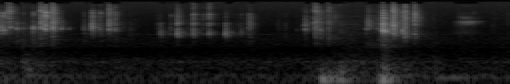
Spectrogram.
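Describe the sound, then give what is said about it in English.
Fast, vigorous typing on a computer keyboard rattles out in quick, uneven bursts of clattering keystrokes, fairly faint, with a few heavier thumps and brief pauses between flurries. “I'm trying to move out of the way so you guys can hear how fast and vigorous he types.”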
